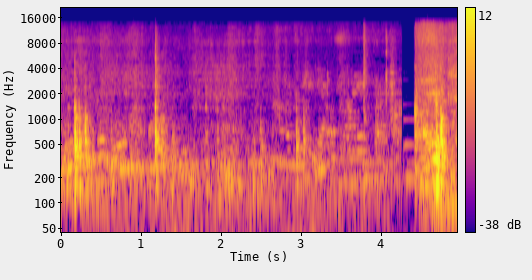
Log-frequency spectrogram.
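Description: A spoon stirs kalakand, a thickening milk mixture with cardamom powder, in a pan, giving close scraping strokes and soft sizzling at a steady rhythm, with a louder scrape near the end.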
